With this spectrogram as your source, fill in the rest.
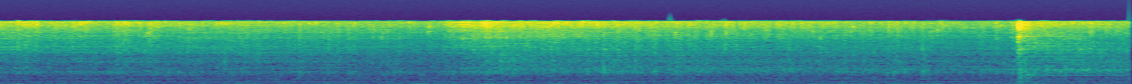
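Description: Beef strips for pepper steak sizzle steadily in a hot pan, a constant close crackling hiss with a brief louder burst near the end and no talking.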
